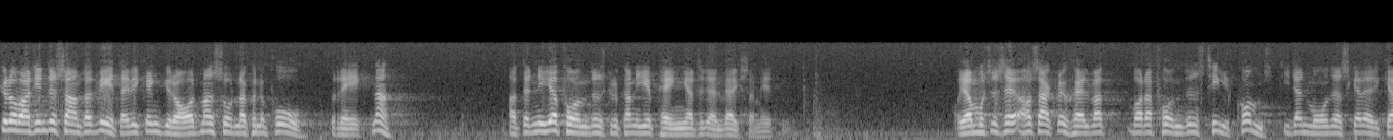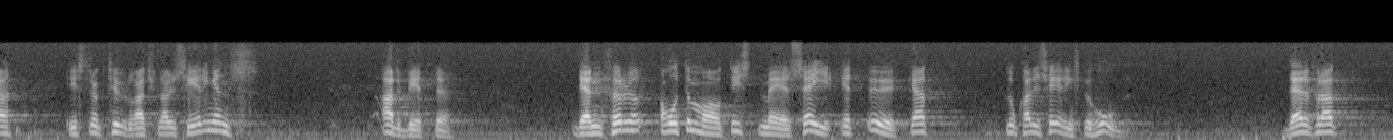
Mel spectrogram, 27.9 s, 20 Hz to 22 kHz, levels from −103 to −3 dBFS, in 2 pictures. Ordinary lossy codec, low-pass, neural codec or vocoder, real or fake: none; 7.2 kHz; none; real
